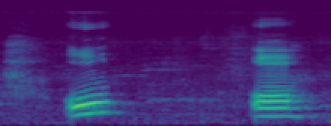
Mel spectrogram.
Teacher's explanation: कंठ ओष्ठ स्वर, कंठ ओष्ठ यानी कि जो गले और होठ को मिलान से बनते हैं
